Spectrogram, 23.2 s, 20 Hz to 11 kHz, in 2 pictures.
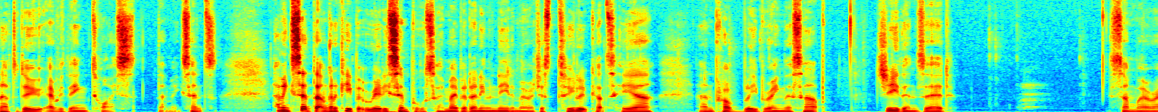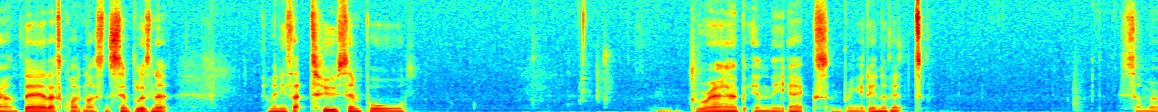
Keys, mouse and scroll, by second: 2.5-4.7 middle drag, 4.7 ctrl+r, 6.8 3, 7.2 click, 8.2 g, 9.8 middle click, 10.7-11.0 scroll down 1, 11.0-17.2 middle drag, 17.2 Tab, 18.1 g, 20.5-23.1 middle drag.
